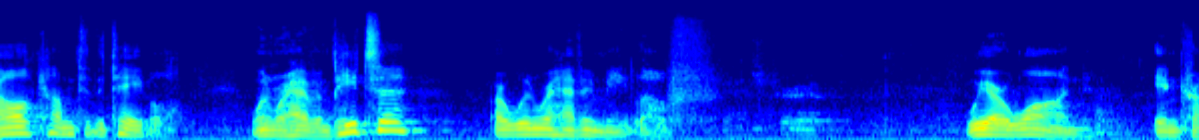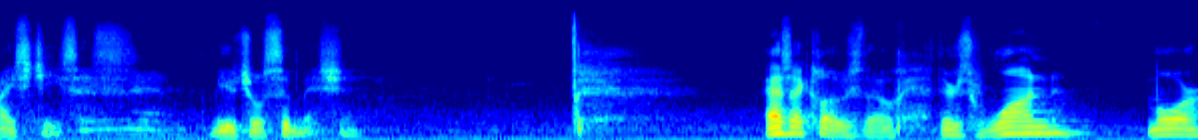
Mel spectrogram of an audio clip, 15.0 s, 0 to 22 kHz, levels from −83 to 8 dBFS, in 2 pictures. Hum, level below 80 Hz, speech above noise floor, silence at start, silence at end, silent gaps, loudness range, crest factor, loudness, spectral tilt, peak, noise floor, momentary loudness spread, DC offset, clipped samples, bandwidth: none; -64 dBFS; 27 dB; 0 s; 0 s; none; 8 LU; 26 dB; -36 LUFS; -6 dB/octave; -10 dBFS; -61 dBFS; 21 LU; under 0.1%; under 0.1%; 15.5 kHz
